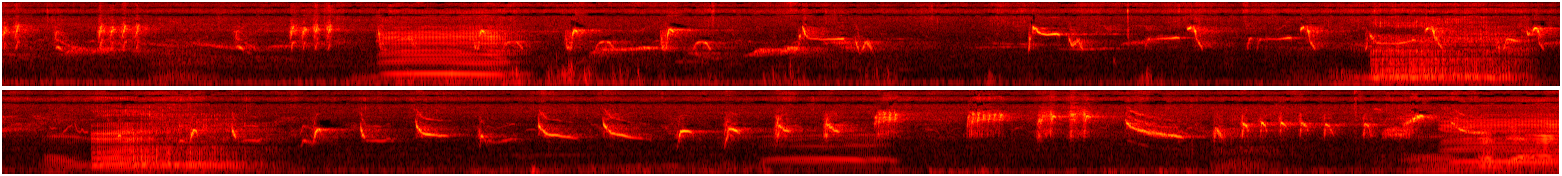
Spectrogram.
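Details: Healthy farm cattle walking as a group toward the barn, guided by a herder: repeated deep moos, some drawn out and wavering, scattered through the recording alongside constant high bird chirps and twitters.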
